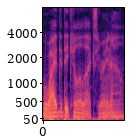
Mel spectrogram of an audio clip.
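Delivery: ordinary delivery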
